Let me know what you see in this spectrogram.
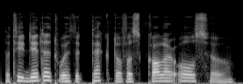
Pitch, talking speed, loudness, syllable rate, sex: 140 Hz, 270 wpm, -19 LUFS, 5.7 syllables/s, male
